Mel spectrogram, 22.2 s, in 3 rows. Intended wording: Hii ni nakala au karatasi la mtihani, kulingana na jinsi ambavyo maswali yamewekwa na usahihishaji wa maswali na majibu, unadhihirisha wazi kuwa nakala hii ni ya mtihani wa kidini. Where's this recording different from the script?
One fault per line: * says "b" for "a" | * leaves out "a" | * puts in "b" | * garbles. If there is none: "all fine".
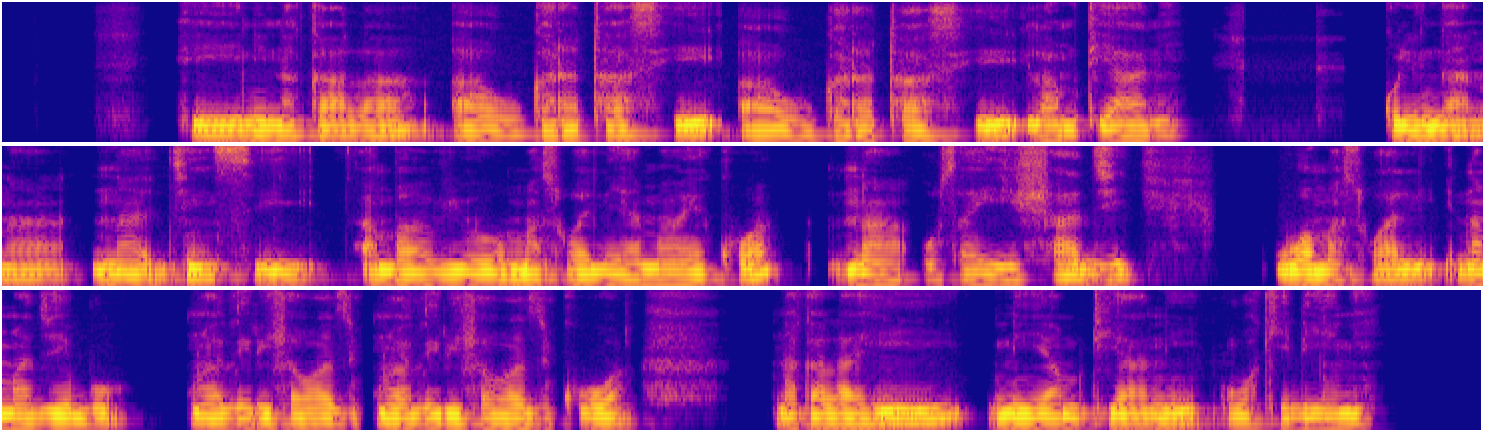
* puts in "au karatasi"
* puts in "unadhihirisha wazi"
